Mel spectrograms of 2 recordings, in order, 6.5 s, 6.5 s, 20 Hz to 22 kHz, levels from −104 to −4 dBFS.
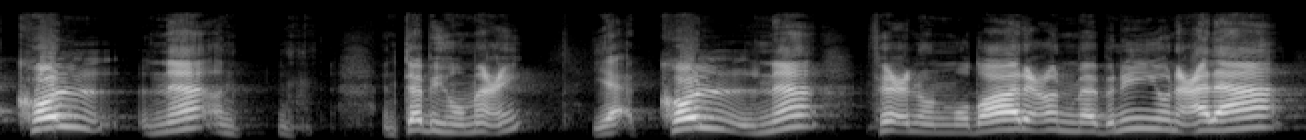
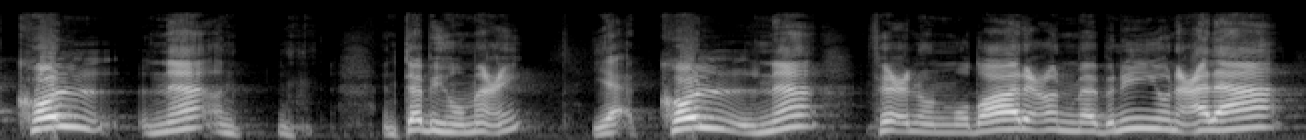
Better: second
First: thin; very; fading below 700 Hz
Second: none

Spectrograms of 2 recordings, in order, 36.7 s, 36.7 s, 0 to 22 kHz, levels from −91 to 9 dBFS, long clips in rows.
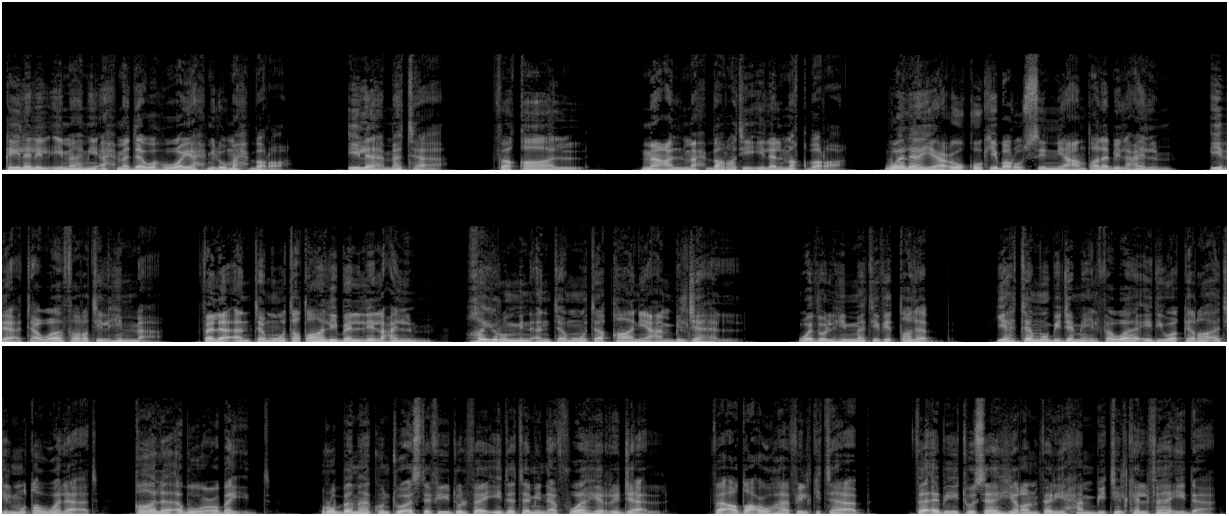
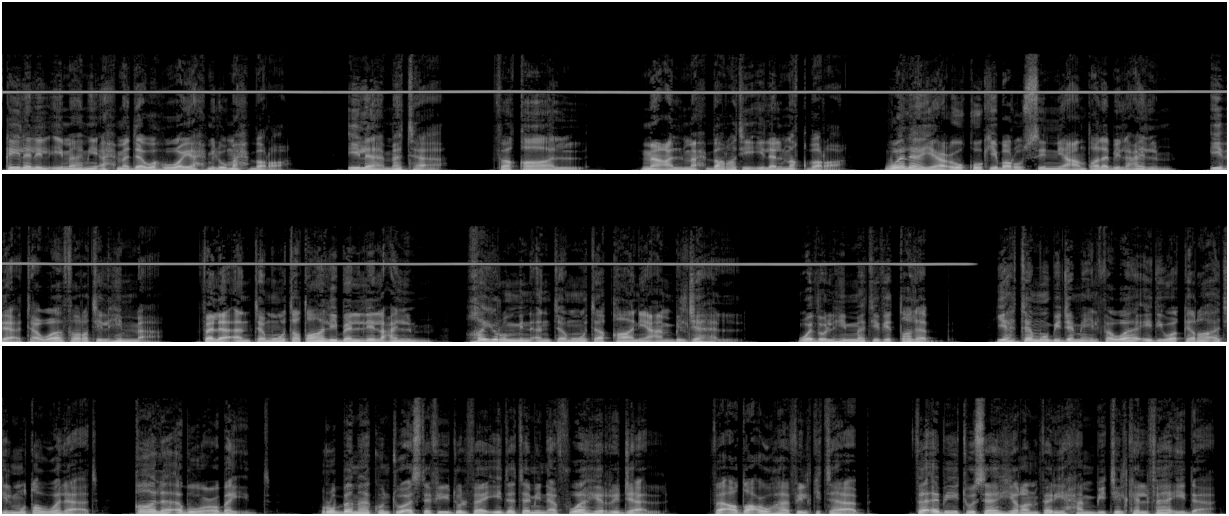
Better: first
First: none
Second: high-pitched whine; loud; until 22 s; 10 kHz, 6 dB below the speech

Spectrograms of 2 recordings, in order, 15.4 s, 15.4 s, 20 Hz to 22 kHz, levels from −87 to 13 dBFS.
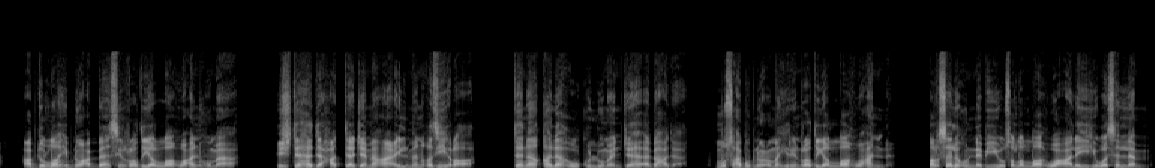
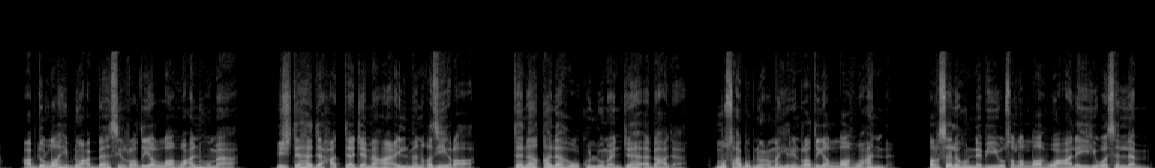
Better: second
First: thin; very; fading below 400 Hz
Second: none

